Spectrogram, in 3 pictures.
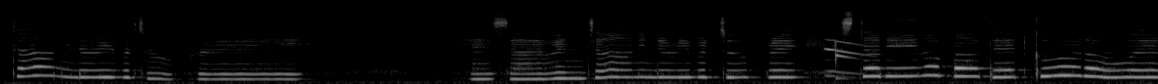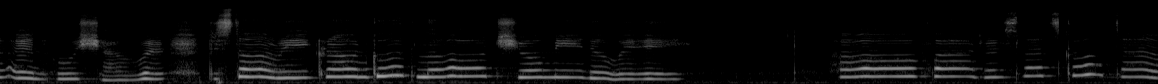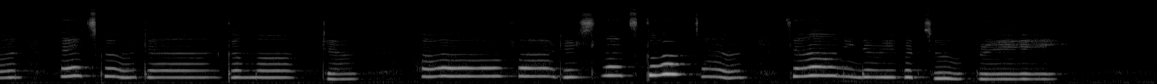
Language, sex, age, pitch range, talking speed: Indonesian, female, 10-29, 280-370 Hz, 95 wpm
